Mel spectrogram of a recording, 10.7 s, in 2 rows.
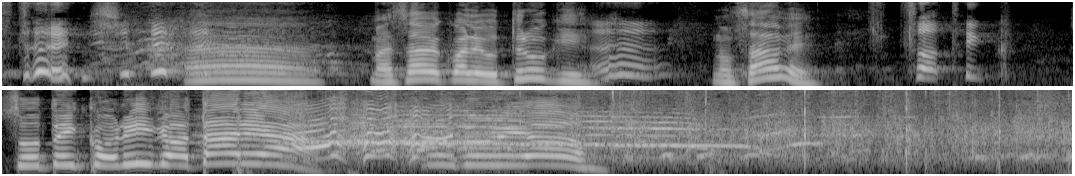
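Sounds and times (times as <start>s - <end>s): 
laughter: 0.0s - 2.0s, 6.5s - 8.3s
speech: 0.2s - 8.6s
audience clapping: 7.1s - 10.7s.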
